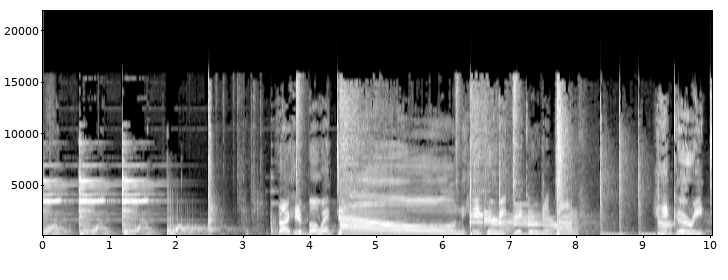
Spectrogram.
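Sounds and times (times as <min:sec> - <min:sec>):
cartoon clock bell strikes: 0:00.0 - 0:02.8.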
